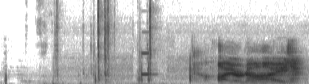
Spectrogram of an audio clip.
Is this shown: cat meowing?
no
